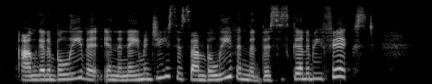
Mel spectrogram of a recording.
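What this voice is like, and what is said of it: Southern American accent. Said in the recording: “Why do I go into a Southern accent when I pray?”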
